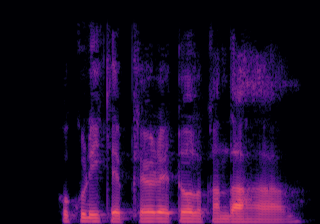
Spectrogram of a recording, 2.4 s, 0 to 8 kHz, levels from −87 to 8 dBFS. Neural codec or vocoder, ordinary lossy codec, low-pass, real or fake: codec, 24 kHz, 0.9 kbps, WavTokenizer, medium speech release version 2; AAC, 48 kbps; 7.2 kHz; fake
